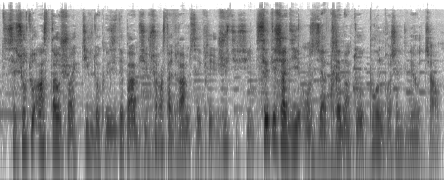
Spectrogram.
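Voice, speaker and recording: Young male vlogger, chatty and self-mocking, medium pitch, soft music bed underneath. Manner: chatty, self-mocking, reads quiz questions aloud. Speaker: YouTuber. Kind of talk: casual vlog commentary.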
